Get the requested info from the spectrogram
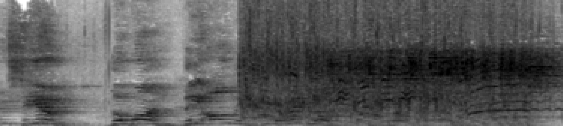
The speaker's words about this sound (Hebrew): בוא נקשיב שנייה לקטע הכניסה שלו, כשכולם מוחאים לו שם כפיים.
